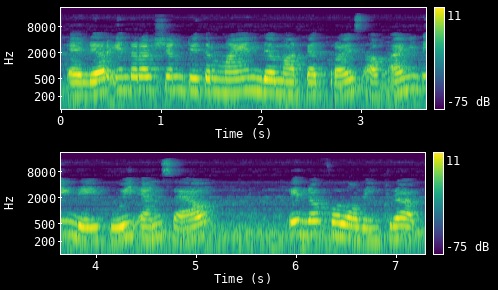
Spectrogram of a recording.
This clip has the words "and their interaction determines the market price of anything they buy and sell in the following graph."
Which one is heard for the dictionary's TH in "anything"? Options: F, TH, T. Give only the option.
T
